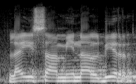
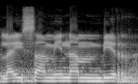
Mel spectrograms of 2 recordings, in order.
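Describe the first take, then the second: First: The article is pronounced with an l sound. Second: The article is pronounced with an m sound. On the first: This is the common form of the saying.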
